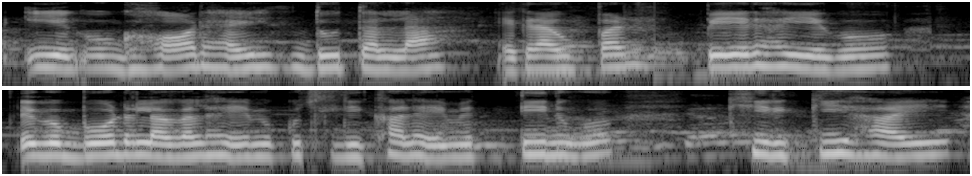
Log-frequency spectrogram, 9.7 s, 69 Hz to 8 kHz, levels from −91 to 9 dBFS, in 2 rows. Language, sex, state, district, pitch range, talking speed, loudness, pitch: Bajjika, female, Bihar, Vaishali, 185-205 Hz, 150 wpm, -22 LUFS, 195 Hz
